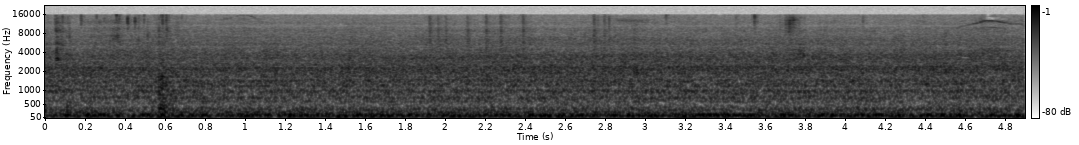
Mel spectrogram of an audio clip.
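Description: Steady low machine hum, with a faint click about half a second in.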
